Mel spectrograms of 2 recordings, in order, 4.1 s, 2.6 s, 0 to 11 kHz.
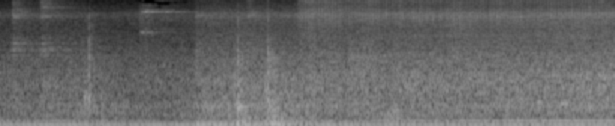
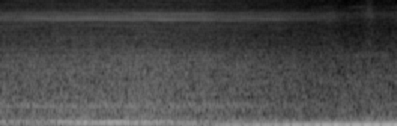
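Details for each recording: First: Chevrolet Aveo engine idling with AC switched on: rough, steady growl and low hum from the worn original AC compressor, AC still cold; fix is custom-mounting a replacement compressor on the Aveo bracket. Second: Chevrolet Aveo idling with AC on after its growling original compressor was replaced by a custom-fitted Avanza compressor with new hoses and freon recharge: low, even hum, no knocking or growling; vent reaches about 5.3–5.9 °C.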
